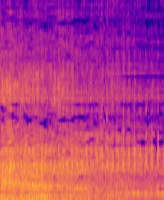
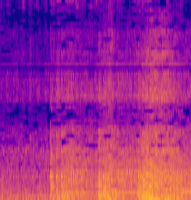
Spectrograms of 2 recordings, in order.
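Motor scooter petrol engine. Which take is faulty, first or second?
first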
